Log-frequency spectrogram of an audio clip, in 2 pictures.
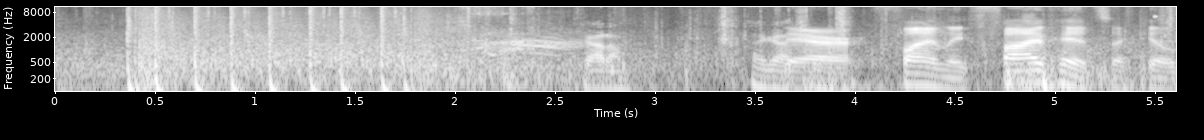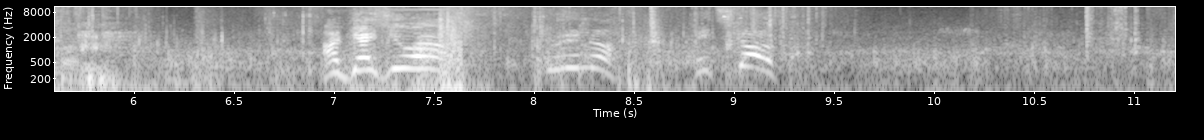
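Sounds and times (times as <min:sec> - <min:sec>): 
rapid automatic gunfire in a multiplayer shooter video game: 0:00.4 - 0:02.2
speech: 0:02.6 - 0:06.1, 0:06.9 - 0:09.4.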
